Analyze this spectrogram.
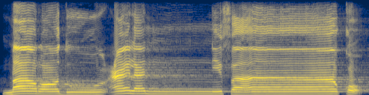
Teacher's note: huruf qaf yang di ujung kita sukunkan, maka kita qalqalahkan ya, atau kita pantulkan karena berharokat sukun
